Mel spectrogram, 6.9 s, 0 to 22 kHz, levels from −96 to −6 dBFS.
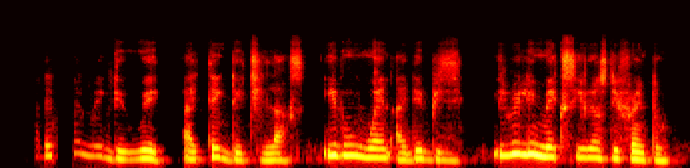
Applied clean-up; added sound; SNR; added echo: neural mask model Resemble Enhance denoiser.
